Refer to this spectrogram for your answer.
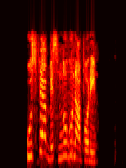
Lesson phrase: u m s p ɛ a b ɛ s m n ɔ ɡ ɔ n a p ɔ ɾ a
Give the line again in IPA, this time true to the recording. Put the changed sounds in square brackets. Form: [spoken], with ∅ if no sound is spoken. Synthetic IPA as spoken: u [∅] s p ɛ a b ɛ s m n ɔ ɡ [u] n a p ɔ ɾ [i]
